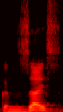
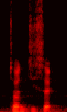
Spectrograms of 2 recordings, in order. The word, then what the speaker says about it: concise: Conise apa bacanya? Concise.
